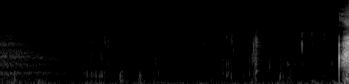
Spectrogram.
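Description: A drink being opened: faint clicks and handling sounds over a few seconds, then a sudden loud, sharp pop-and-hiss burst right at the end. No one speaks.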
